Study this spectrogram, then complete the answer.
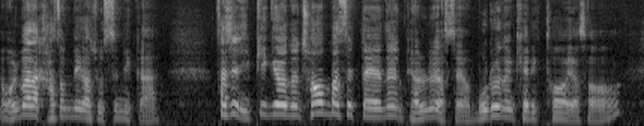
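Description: Pitched fairly high, a man talks at a fairly slow pace with very wide pitch swings. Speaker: figure review YouTuber. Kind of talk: casual product roundup. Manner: chatty, animated.

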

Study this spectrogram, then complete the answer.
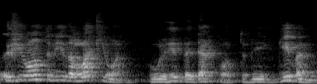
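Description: A man at a very fast pace, lively in intonation, with audible room echo. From Sudan. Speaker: Islamic scholar. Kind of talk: religious talk to camera. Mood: earnest, calm exhortation. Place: home room.

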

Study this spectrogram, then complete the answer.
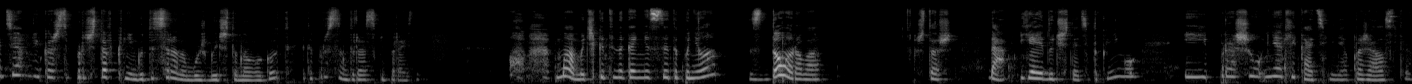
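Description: A woman speaks at a high pitch and a fairly quick pace. Her voice makes very wide pitch swings and big swings in loudness. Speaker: toy storyteller voicing characters. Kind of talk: voiced toy role-play story. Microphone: phone near.

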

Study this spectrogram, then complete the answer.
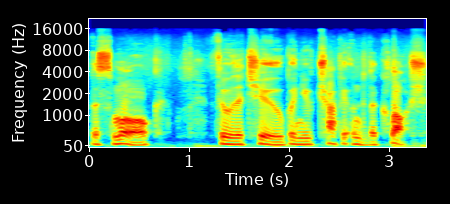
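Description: Noticeable background noise sits under a man with a northern English accent. He speaks at a moderate pace in a fairly low voice. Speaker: chef, podcast guest.

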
